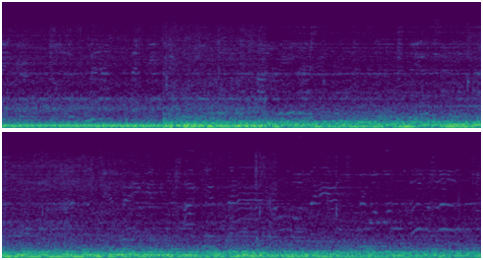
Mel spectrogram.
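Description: Steady low road and engine rumble of a car driving through city streets, heard from inside the cabin.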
